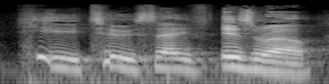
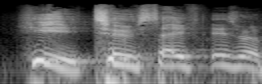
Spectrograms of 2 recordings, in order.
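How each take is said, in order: First: It is spoken with a French accent. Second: It is spoken in a London street-slang accent. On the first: "the new French version" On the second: "the new Ali G version"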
